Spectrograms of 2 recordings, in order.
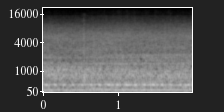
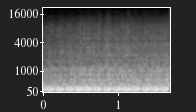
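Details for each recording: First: High-mileage 2007 Infiniti M35 (288,000 miles) at a salvage auction, listed as mechanical damage, idling with a steady even hum and no knocks or misses; alternator charging 14.4 V, some smoke likely oil burning off valve covers; runs great. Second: Ford F-150 3V V8, two-wheel drive, idles with a loud, deep, raw exhaust burble because the catalytic converters were stolen; the missing cats mask any cam phaser rattle, no check engine light yet, engine seems to run well.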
